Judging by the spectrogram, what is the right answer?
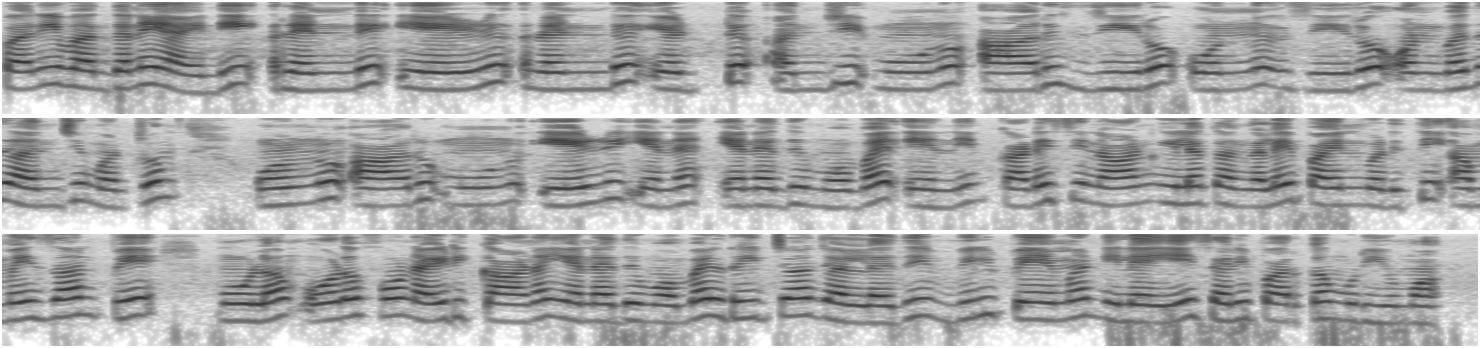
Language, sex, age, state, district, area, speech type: Tamil, female, 18-30, Tamil Nadu, Vellore, urban, read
